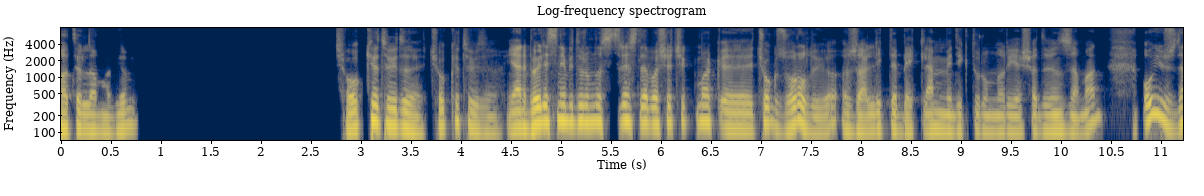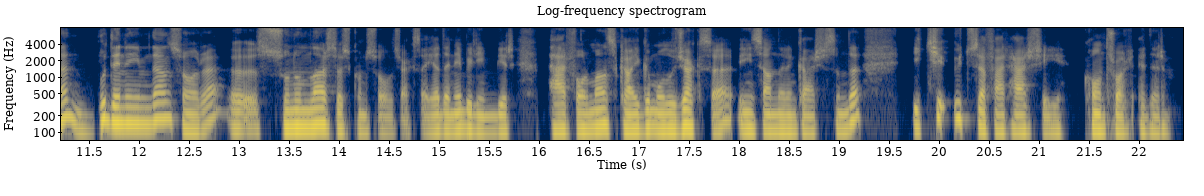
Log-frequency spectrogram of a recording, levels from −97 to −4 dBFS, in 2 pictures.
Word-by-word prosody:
hatırlamadım. 110 +1 0 2.0
Çok 115 +2 +1
kötüydü, 130 - +3
çok 125 0 -3
kötüydü. 100 -10 -4
Yani, 120 +1 +3
böylesine 155 +4 +7
bir 155 - +1
durumda 155 0 +4
stresle 150 0 +1
başa 140 +1 +1
çıkmak, 155 0 -2
eee, 115 -2 +1
çok 145 0 0
zor 115 +6 +2
oluyor. 105 -3 0
Özellikle 110 +1 -2
beklenmedik 105 0 -3
durumları 100 -1 -4
yaşadığın 105 +1 -2
zaman. 105 - -3 0.4
O 170 +8 +5
yüzden 145 - 0
bu 170 0 +4
deneyimden 145 +3 +3
sonra, 150 - -3
eee, 120 - -1 0.2
sunumlar 125 +3 +3
söz 115 -3 -4
konusu 100 -1 -8
olacaksa 95 +2 -10
ya 105 +1 -1
da 110 - +1
ne 110 +2 +1
bileyim 100 -3 -1
bir 105 -1 -2 0.3
performans 115 +3 +1
kaygım 110 +1 +1
olacaksa 115 +4 +2
insanların 105 -2 0
karşısında 105 - -2 0.5
2-3 175 +7 -3
sefer 110 -8 0
her 105 -2 0
şeyi 100 0 -7 0.2
kontrol 100 -3 0
ederim. 100 0 -6
115 Hz, 125 wpm, -25 LUFS, 105-140 Hz, 2.0 s, böylesine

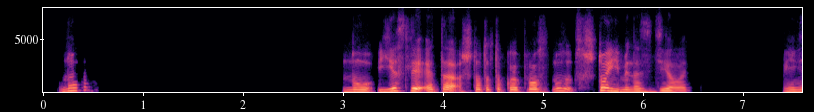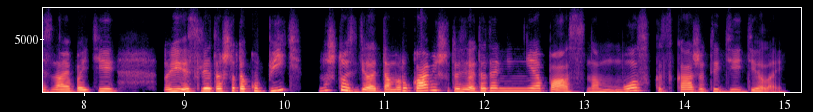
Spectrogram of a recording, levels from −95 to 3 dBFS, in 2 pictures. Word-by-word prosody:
Ну 245 +10 -3
да. 300 - -15 2.5
Ну, 175 0 -2
если 230 +7 +2
это 195 0 +2
что-то 190 -1 -4
такое 185 -1 -2
просто, 195 0 -2
ну, 235 +2 -5
с - - -20
что 275 - 0
именно 180 -9 -1
сделать? 140 -2 -3 0.9
Я 165 +3 -5
не 185 - -5
знаю, 175 -4 0
пойти 205 +6 0 0.4
но 190 - -1
если 215 +3 +5
это 225 0 +4
что-то 225 -1 +3
купить, 245 - -3 0.2
ну 255 - -9
что 285 +2 +3
сделать, 175 - +3
там 180 +2 +1
руками 250 +5 +5
что-то 285 -6 -3
сделать, 180 -5 +2
это 240 +1 +2
нь 230 0 -5
не 240 +1 -1
опасно. 160 -9 +1
М 160 +1 -6
мозг 255 +6 -1
скажет 195 +1 -2
иди 180 -1 -7
делай. 155 +1 -6
195 Hz, 150 wpm, -23 LUFS, 170-235 Hz, 2.5 s, если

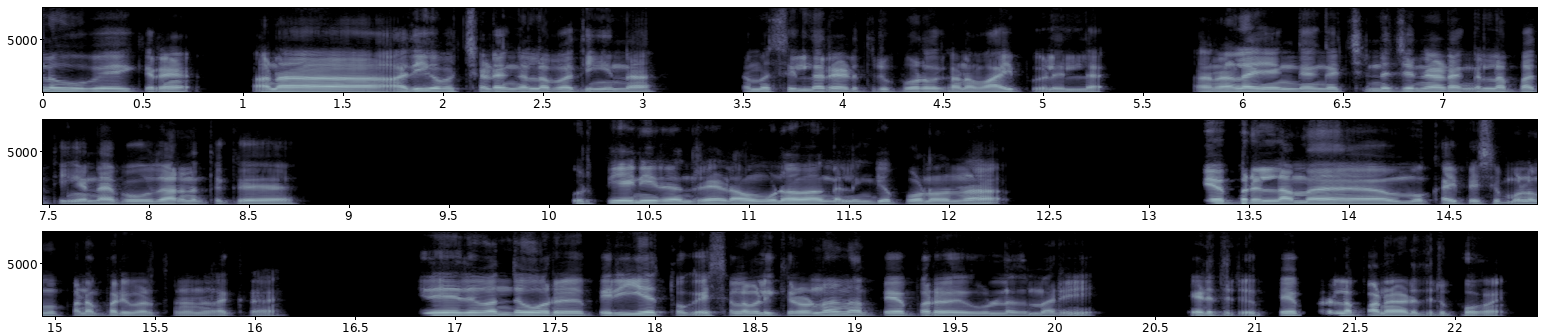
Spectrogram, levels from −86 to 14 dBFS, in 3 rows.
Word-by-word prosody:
அளவு 160 -1 +1
உபயோகிக்கிறேன். 135 -3 0 0.4
ஆனா, 130 - +4 0.6
அதிகபட்ச 135 +3 +1
இடங்கள்ல 130 +1 +1
பாத்தீங்கன்னா, 125 - -1 0.5
நம்ம 120 +1 -2
சில்லறை 140 +1 +1
எடுத்துட்டுப் 120 -1 -6
போறதுக்கான 110 -2 -1
வாய்ப்புகள் 110 -2 -1
இல்ல. 100 0 -4 0.5
அதனால 120 +5 +2 0.2
எங்க 130 +2 -2
எங்க 130 0 0
சின்ன 135 +2 -4
சின்ன 140 -2 +1
இடங்கள்ல 135 0 0
பாத்தீங்கன்னா, 125 0 -1
இப்ப 120 -1 -2
உதாரணத்துக்கு 125 -3 -1 1.6
ஒரு 115 - -5
தேநீர் 135 0 +3
அருந்துற 120 -1 0
எடம், 115 0 +1
உணவகங்கள் 125 0 +2
இங்க 120 +1 -2
போனோம்னா, 120 +1 0 1.1
பேப்பர் 130 0 +4
இல்லாம, 125 +1 +3 0.4
உங்க 115 0 -3
கைபேசி 120 0 -2
மூலமா 120 +1 -1
பணப் 105 -1 -3
பரிவர்த்தன 105 -1 -3
நடக்குது. 100 -2 -6 0.8
இதே 135 - +4
இது 140 - +3
வந்து 135 +2 0
ஒரு 135 - +3 0.2
பெரிய 130 +4 +3 0.2
தொகை 130 - -1
செலவளிக்கறோம்னா, 125 +3 0
நான் 135 -2 -3
பேப்பர் 130 -1 +2 0.2
உள்ளது 115 0 -4
மாரி 120 - -4 0.6
எடுத்துட்டு, - - -2
பேப்பர்ல 120 -2 0
பணம் 110 0 +4
எடுத்துட்டுப் 105 -1 -6
போவேன். - - -3
125 Hz, 140 wpm, -24 LUFS, 115-130 Hz, 1.6 s, ஆனா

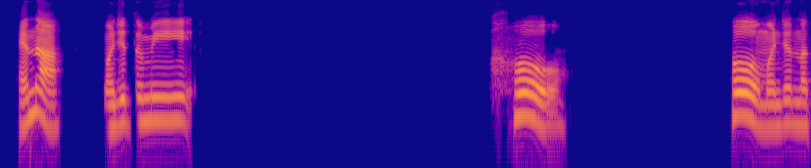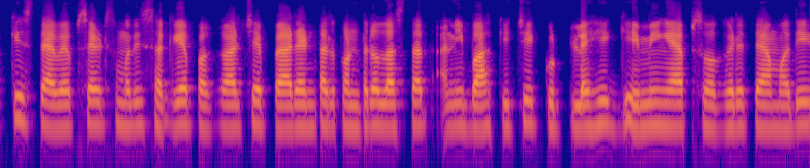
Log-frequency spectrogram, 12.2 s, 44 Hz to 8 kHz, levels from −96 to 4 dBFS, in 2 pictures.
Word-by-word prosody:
है - - +4
ना. - - +7 0.4
म्हणजे 160 +4 0
तुम्ही 200 +1 -1 2.3
हो. 230 - +1 1.3
हो. 225 -3 +7
म्हणजे 160 +3 -2
नक्कीच 170 +4 -5
त्या 160 -2 +6
वेबसाईट्समध्ये 170 +1 -2
सगळे 170 +1 +1
प्रकारचे 160 0 -1
पॅरेंटल 160 +1 +3
कंट्रोल 160 +1 -1
असतात 160 +1 +1
आणि 160 +1 -5
बाकीचे 160 +3 0
कुठलेही 160 +1 -2
गेमिंग 165 +1 -1
ॲप्स 160 +1 +2
वगैरे 160 +1 -2
त्यामध्ये 155 +2 0
165 Hz, 110 wpm, -27 LUFS, 160-170 Hz, 2.3 s, ना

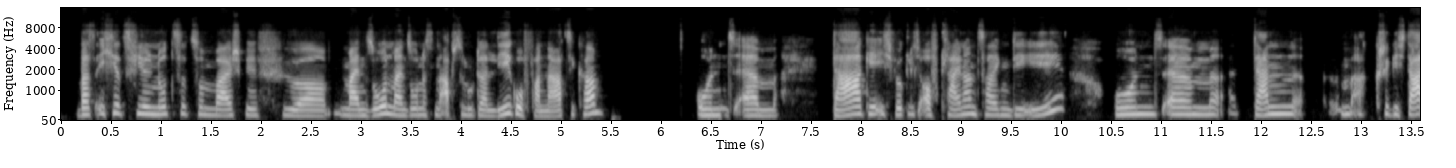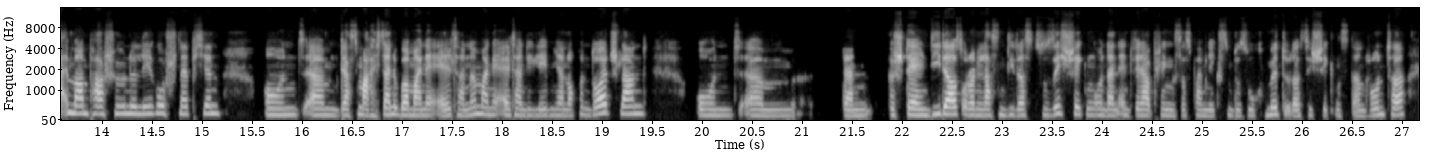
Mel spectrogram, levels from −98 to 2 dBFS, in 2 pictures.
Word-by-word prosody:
was 215 0 +2
ich 240 - -3
jetzt 265 -3 -3
viel 240 -2 -1
nutze 230 +2 -5
zum 215 -3 -7
Beispiel 195 +1 +1
für 180 -3 -3
meinen 195 -5 0
Sohn, 220 +7 +1
mein 200 -3 +1
Sohn 205 +1 -5
ist 205 0 -9
'n - - -8
absoluter 200 -3 -2
Lego 220 +6 +1
Fanatiker 175 +8 0 1.0
und, 200 -2 -3
ähm, 190 -1 0 0.6
da 205 +6 +7
gehe 230 -1 -1
ich 220 - -5
wirklich 220 +1 -5
auf 205 -2 -1
Kleinanzeigen.de 205 - -3 0.6
und, 225 +1 -1
ähm, 225 -1 0 0.4
dann 235 +4 +1 0.4
ma 225 +1 -6
kriege 235 -2 -2
ich 215 - -2
da 210 - +8
immer 260 -3 +5
'n 250 - +2
paar 235 -1 +3
schöne 245 0 -2
Lego 245 +2 -2
Schnäppchen 250 +1 -2 0.4
und, 210 0 -1
ähm 205 -1 +2
das 200 -1 +2
mache 200 -3 +5
ich 175 - -4
dann 215 -1 +5
über 205 -2 +4
meine 195 0 +3
Eltern, 190 0 -1
ne? 220 - 0
Meine 225 -3 +1
Eltern, 200 -1 0
die 195 - -7
leben 195 +1 -3
ja 190 -1 -2
noch 185 0 -5
in 205 -3 -9
Deutschland 245 0 +4 0.5
und, 190 -1 -5
ähm, 185 -1 -3 0.5
dann 185 0 0
bestellen 205 -1 +7
die 230 +4 +1
das 225 -1 +8
oder 200 -1 +3
lassen 195 +1 -1
die 205 - -6
das 195 0 -1
zu 205 - -6
sich 230 +4 +2
schicken 215 -3 +1
und 200 -1 -3
dann 190 - +3
entweder 195 -1 0
bringen 190 0 -5
sie's 185 0 -7
beim 190 -1 -6
nächsten 180 +2 -7
Besuch 185 0 -8
mit 220 +2 0
oder 180 0 -2
sie 195 - -6
schicken's 185 0 0
dann - - -5
runter. 210 +3 +1
205 Hz, 185 wpm, -25 LUFS, 190-225 Hz, 1.0 s, da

